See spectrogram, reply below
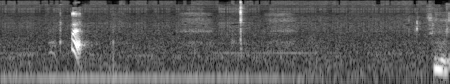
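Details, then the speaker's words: Baby, one of twin boys, hiccuping: a few soft, brief hiccup sounds over low room hum. "이제 딸꾹질 하는 거 찍으려고 했어?"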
